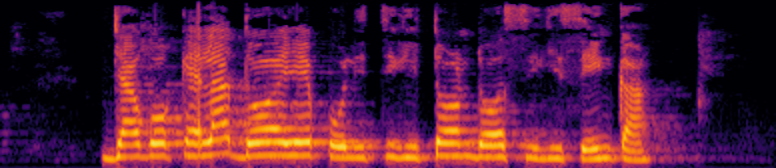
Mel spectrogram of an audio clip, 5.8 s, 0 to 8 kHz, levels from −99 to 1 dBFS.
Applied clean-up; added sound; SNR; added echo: none; none; none; none.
